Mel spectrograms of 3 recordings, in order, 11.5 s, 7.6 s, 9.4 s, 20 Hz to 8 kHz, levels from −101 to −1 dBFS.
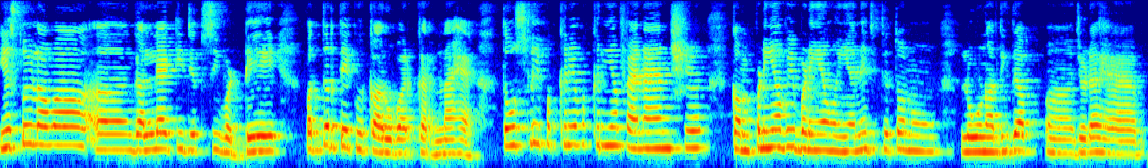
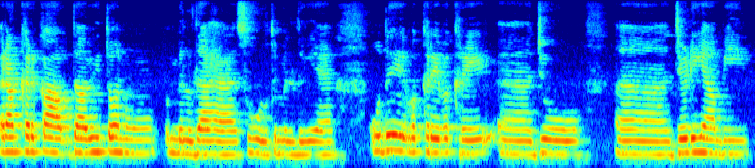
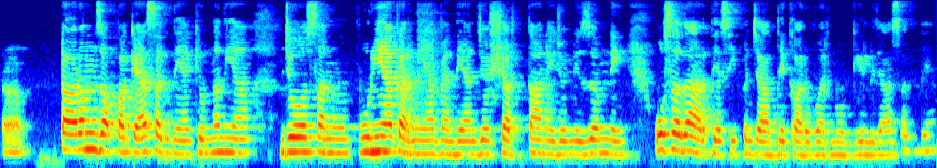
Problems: background sounds at intervals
